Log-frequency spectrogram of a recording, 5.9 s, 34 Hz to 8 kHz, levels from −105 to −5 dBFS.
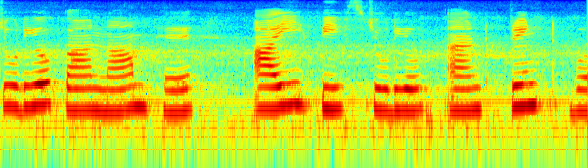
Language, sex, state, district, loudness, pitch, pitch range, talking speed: Hindi, female, Madhya Pradesh, Dhar, -17 LUFS, 235 Hz, 220-250 Hz, 90 wpm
